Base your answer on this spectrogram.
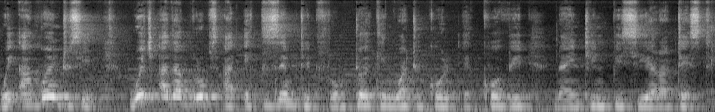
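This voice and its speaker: A man talks at a fairly slow pace with ordinary pitch variation. Audible room echo and faint background music are present. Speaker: travel news vlogger. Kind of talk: informational vlog commentary. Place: home room. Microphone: webcam.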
